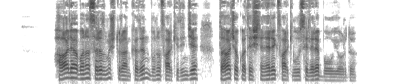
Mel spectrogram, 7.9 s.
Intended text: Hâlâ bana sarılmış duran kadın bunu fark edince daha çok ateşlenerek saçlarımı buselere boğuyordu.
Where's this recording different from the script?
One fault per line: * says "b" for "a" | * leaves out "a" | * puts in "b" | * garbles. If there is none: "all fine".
* says "fark" for "saçlarımı"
